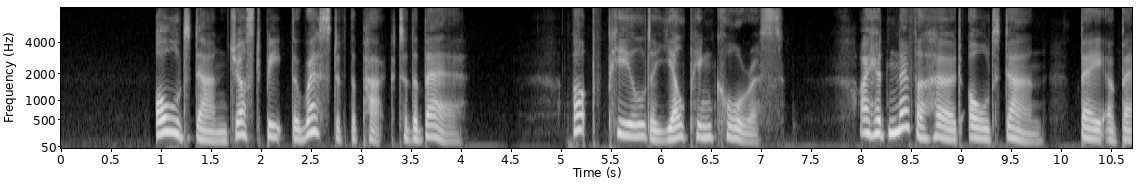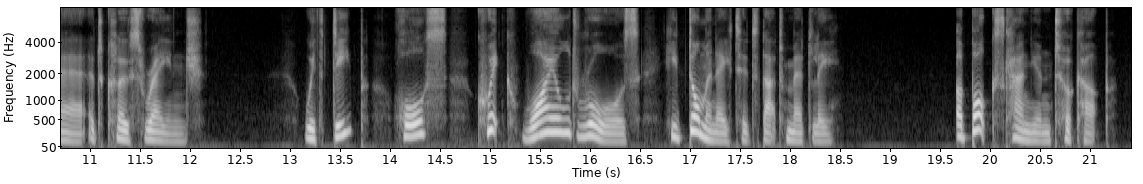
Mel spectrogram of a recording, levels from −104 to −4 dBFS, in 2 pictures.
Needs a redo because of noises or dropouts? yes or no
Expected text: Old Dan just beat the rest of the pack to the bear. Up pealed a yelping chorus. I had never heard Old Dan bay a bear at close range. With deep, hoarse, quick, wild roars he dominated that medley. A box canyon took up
no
